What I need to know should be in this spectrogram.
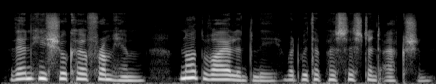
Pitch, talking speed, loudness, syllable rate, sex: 210 Hz, 180 wpm, -16 LUFS, 4.7 syllables/s, female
